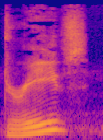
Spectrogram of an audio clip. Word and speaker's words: Dreves: today I have a another special guest Heather dreves is that the correct pronunciation Heather that's correct good job and she's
